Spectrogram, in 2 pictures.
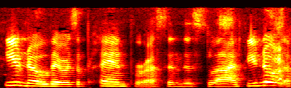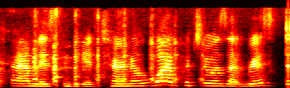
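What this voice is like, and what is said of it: Mock preacher sermon voice. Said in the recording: “preacher voice ... that was impeccable ... I just need to do it in a preacher voice”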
